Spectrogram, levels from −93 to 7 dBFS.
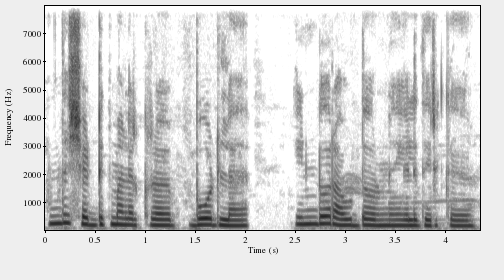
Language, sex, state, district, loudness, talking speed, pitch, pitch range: Tamil, female, Tamil Nadu, Nilgiris, -15 LUFS, 110 wpm, 210 Hz, 200-240 Hz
